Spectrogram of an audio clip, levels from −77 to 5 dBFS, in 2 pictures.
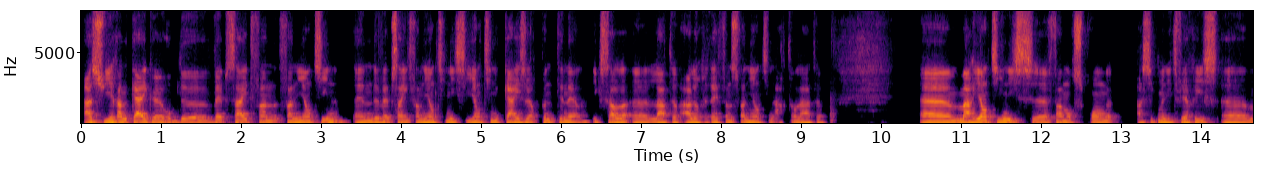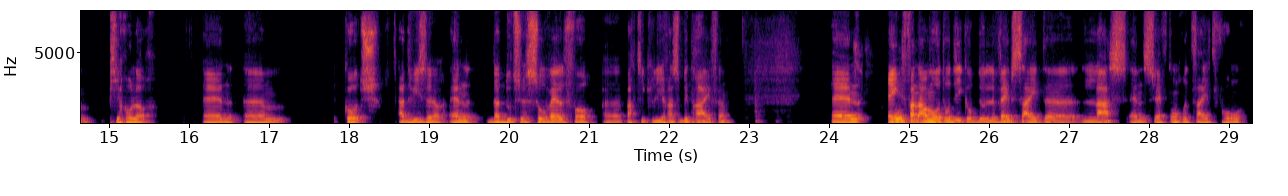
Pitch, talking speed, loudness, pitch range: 105 Hz, 145 wpm, -22 LUFS, 100-120 Hz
